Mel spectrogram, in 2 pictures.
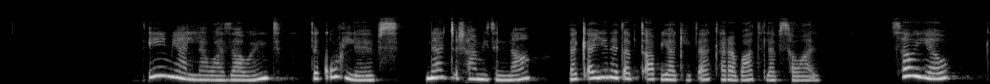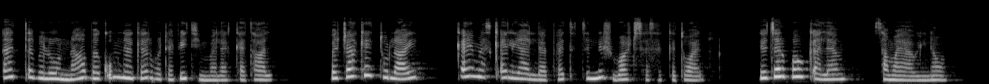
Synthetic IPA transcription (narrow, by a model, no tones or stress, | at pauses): t̪ʼimjalːəwazawɨnd̪ | t̪ʼɨkʼuɾlɨβs | nət͡ʃʼːɨʃamit̪ɨnːa | b̥əkʼəjːɪnət̪ʼəβt̪ʼaβjaɡit̪ʼəkʰəɾəbat̪ləβsəwal | səwjɛw | kʼət̪ʼːɨbɨlo̞nːabəkʼumnəɡəɾwɔd̪əfit̪jɪmːələkːət̪ʰal | b̥ət͡ʃʼakʰe̞t̪ʰːulaj | kʼəjməskʼəljalːəbːət̪ːɨnːɨʃbat͡ʃːt̪ʰəsəkːɨt̪ʰwal | jɛt͡ʃʼəɾbawkʼələm | səmajawinəw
